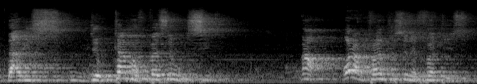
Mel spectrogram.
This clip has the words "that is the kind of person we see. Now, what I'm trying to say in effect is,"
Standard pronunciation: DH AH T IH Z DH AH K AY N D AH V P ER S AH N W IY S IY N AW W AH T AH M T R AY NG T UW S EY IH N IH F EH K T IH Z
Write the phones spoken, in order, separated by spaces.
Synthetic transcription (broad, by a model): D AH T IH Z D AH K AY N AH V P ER S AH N W IY S IY N AW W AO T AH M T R AY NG T UW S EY IH N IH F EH T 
